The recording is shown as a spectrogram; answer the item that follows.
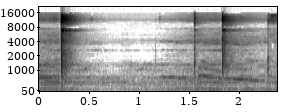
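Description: Sharp clicks of flakes snapping off a stone pommel under a copper flintknapping punch: one loud click just after the start and two fainter ones near the end.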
